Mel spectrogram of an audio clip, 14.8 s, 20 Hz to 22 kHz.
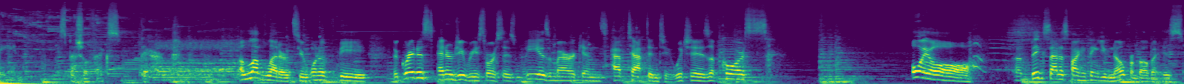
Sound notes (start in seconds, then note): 11.7 laughs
